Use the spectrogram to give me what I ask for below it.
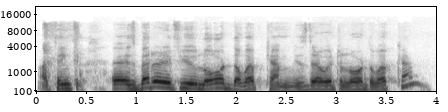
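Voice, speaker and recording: A man's voice: fairly high pitch, expressive, quick pace, dark tone, no room sound. A young man from Saudi Arabia on a video call, talking hesitantly with many fillers. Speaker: new business owner.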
